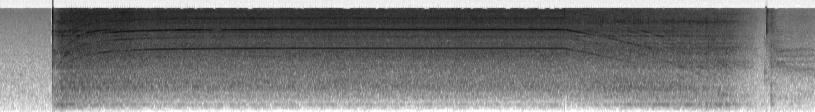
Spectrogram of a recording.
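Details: Biax scraper (Swiss-made) running after rebuild and bearing cleaning, stroke set close to original position judged from wear: steady high whine with even buzz at constant speed, no knocks or rattles; running smoothly.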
